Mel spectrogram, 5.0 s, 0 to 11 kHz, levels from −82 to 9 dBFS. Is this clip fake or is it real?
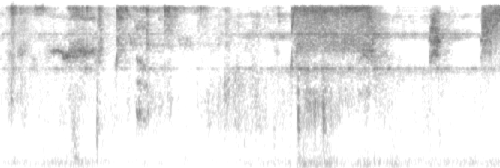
real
